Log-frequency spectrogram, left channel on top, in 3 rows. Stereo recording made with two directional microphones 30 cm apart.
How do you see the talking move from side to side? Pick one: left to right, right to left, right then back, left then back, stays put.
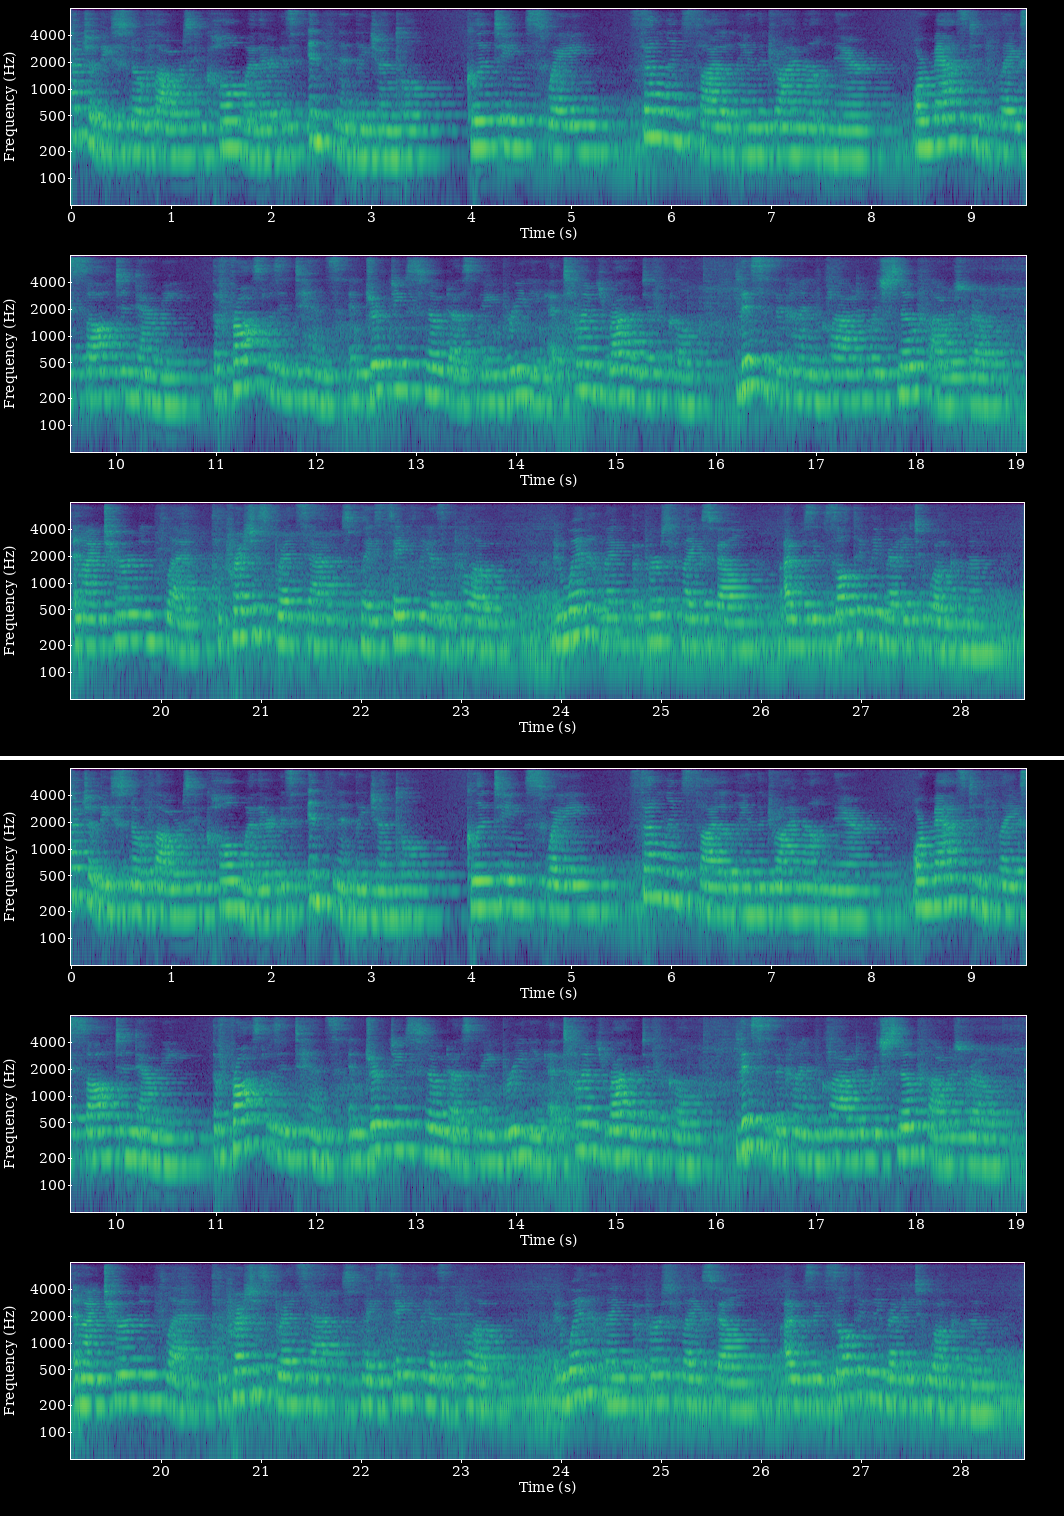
right to left.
